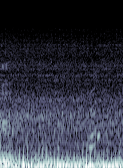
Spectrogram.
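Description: An adventure motorcycle engine idles on a hot early-morning backcountry route, giving a low, steady throb while someone talks over it.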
